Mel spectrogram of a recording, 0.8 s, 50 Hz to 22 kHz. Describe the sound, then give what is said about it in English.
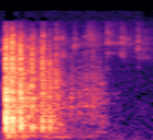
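Two dice rattle and tumble across a hard tabletop in a quick burst of small clicking impacts that fade as they settle, landing on a 1 and a 3; brief, with no voices. “So I rolled a 1 and a 3.”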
